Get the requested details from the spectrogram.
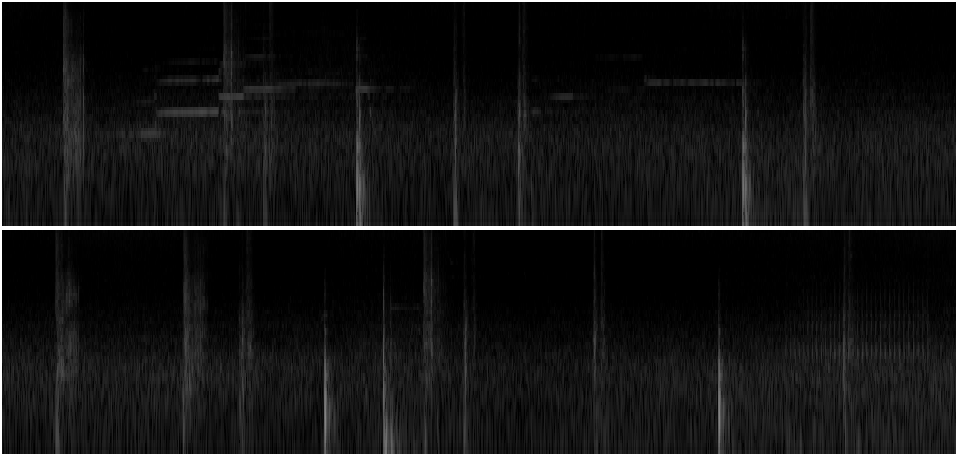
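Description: Wooden blocks are placed and broken with short, sharp knocks.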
